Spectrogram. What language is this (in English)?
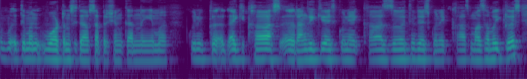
Kashmiri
